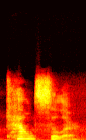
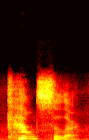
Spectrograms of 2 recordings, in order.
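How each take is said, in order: The two takes are said the same way.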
